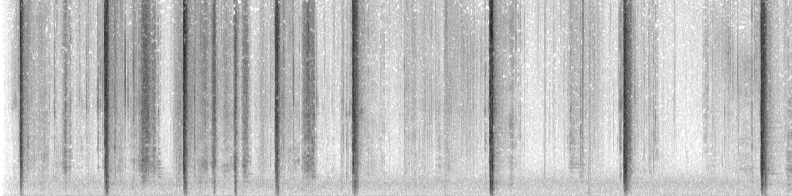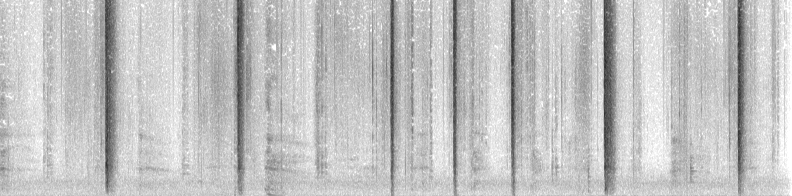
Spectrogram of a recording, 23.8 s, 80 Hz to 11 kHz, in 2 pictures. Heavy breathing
0:11.0 0:12.5, 0:13.8 0:20.8, 0:21.8 0:22.5

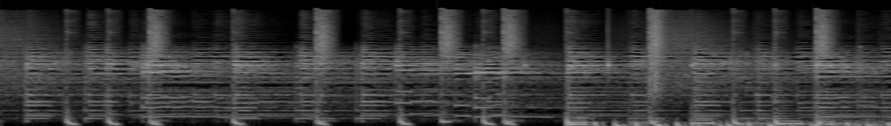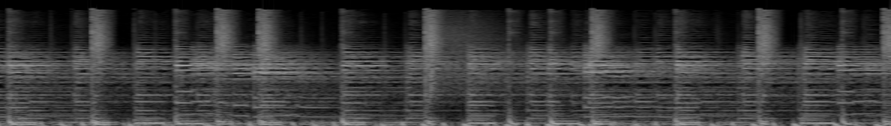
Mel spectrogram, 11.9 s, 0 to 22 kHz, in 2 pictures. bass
0:03.8 0:11.8

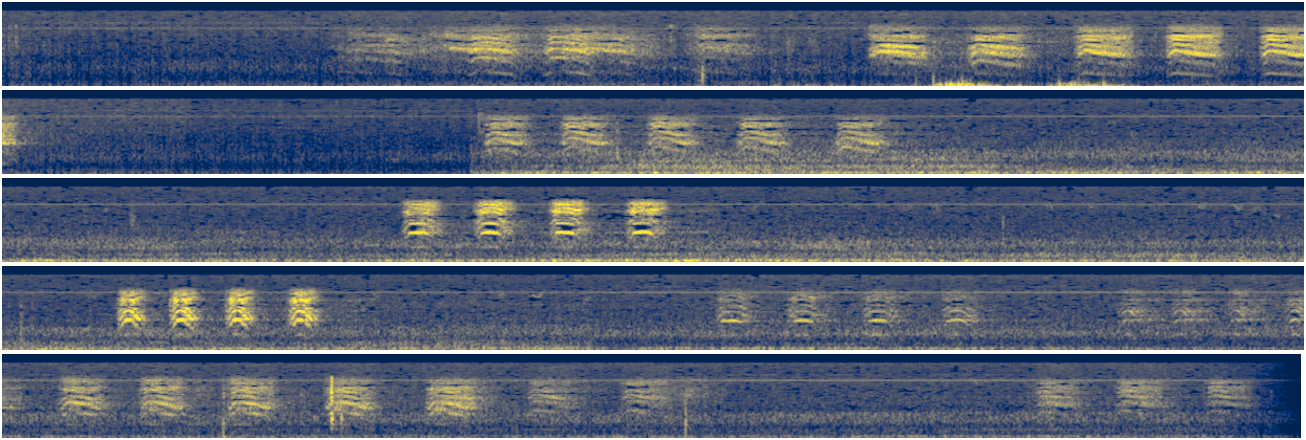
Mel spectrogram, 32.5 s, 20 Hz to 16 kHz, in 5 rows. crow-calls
0:01.6 0:06.7, 0:08.9 0:11.0, 0:15.0 0:16.6, 0:20.1 0:21.4, 0:23.1 0:29.6, 0:31.2 0:32.4

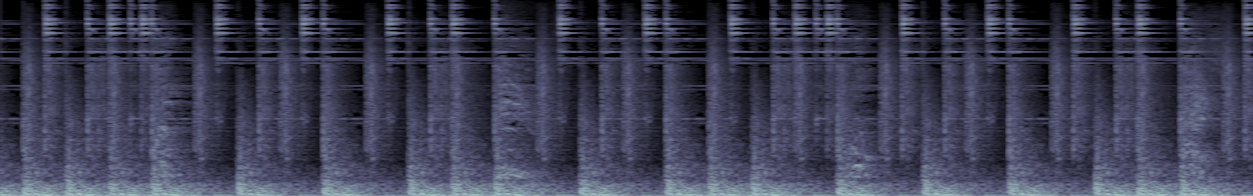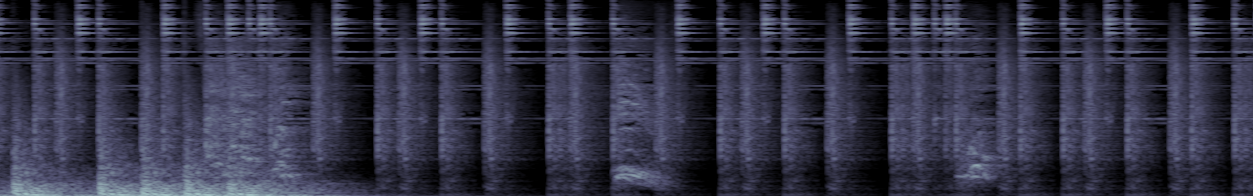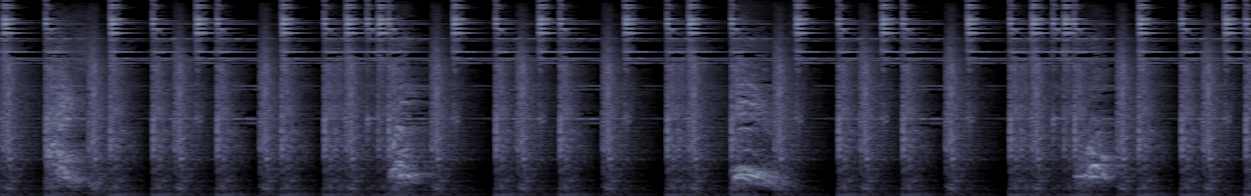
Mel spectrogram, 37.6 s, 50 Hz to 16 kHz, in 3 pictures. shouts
0:01.6 0:01.9, 0:05.0 0:05.5, 0:11.8 0:12.2, 0:18.7 0:19.3, 0:29.0 0:29.4, 0:32.4 0:33.0, 0:35.8 0:36.2

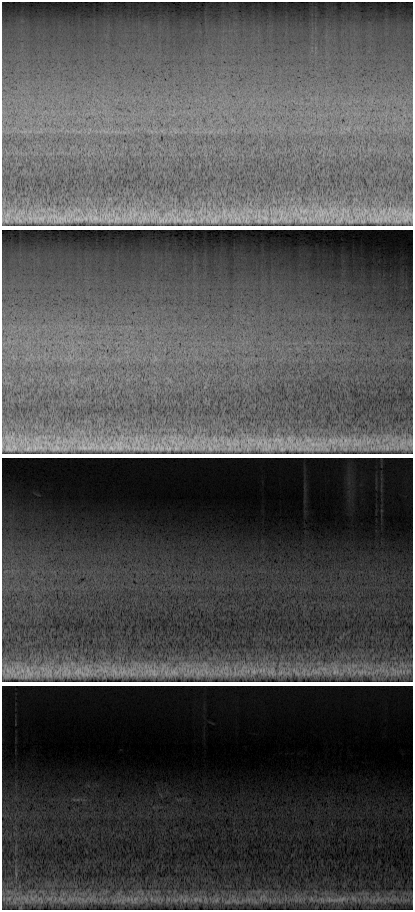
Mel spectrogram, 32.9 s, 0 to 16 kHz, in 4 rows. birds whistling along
0:26.0 0:28.6

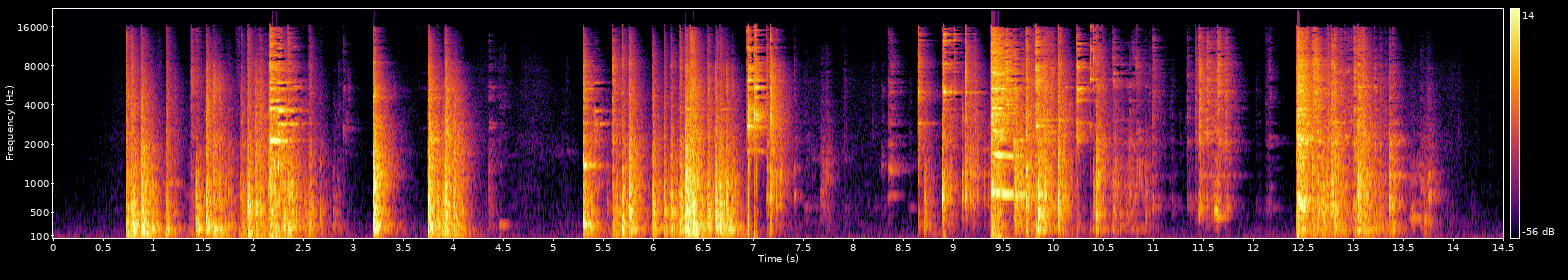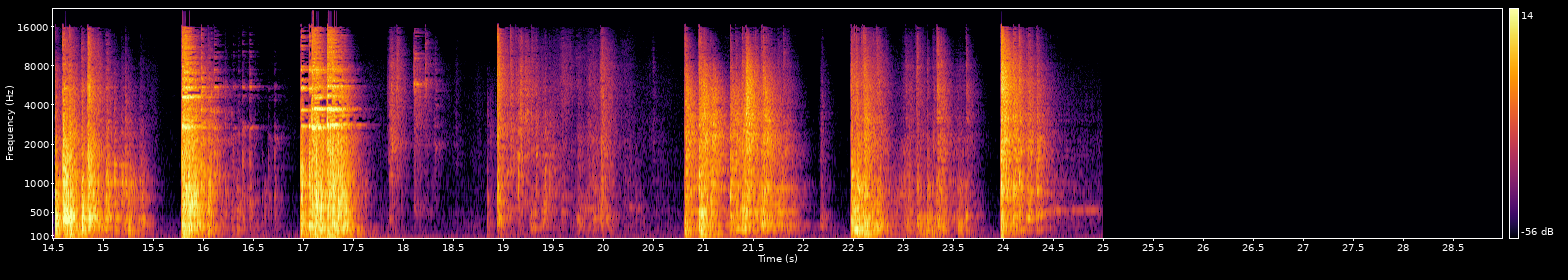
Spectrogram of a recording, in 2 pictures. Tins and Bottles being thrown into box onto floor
0:00.8 0:04.3, 0:05.3 0:07.8, 0:08.4 0:13.9, 0:14.5 0:20.2, 0:20.8 0:24.6

